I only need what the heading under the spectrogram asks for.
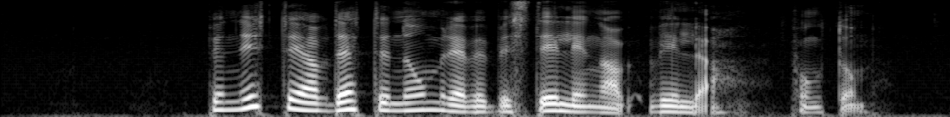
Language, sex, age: Norwegian, female, 51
